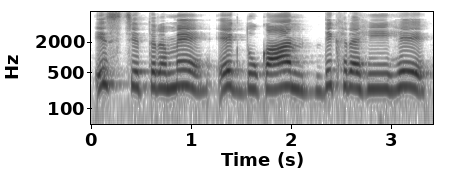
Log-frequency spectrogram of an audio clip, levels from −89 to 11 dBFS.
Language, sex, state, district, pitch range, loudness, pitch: Hindi, female, Madhya Pradesh, Bhopal, 245-270 Hz, -15 LUFS, 255 Hz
